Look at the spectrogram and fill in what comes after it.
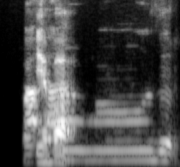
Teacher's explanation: Fa'anzir, maka terdengar seperti padahal itu bukan dengung ya, namanya disamarkan. Oke, memang terdengar selintas seperti dengung, tapi yang benar samar. Nah, ini hukumnya adalah ikhfa ya ya.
